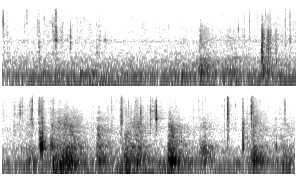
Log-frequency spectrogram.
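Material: Soap.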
